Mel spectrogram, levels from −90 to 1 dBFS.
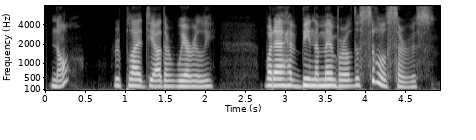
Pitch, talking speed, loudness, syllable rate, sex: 215 Hz, 180 wpm, -17 LUFS, 6.3 syllables/s, female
